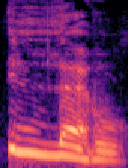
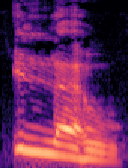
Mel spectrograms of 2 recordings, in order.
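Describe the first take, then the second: First: Said in the usual way. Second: Illahu with the L held long and pressed; doubled L. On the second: Shown as a demonstration. Teacher shows students the pressed L in Illahu. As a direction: lean on the L in Illahu, ill-lahu. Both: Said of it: "D'appuyer sur le L".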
